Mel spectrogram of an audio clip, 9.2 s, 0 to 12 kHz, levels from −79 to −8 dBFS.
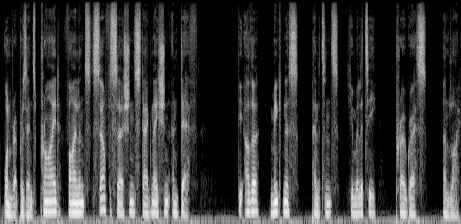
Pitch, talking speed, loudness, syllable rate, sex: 105 Hz, 110 wpm, -19 LUFS, 5.2 syllables/s, male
